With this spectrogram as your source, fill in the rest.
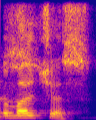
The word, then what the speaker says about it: tumultuous: This is so difficult to pronounce. Tumul I can't tultuous. Tumultuous.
